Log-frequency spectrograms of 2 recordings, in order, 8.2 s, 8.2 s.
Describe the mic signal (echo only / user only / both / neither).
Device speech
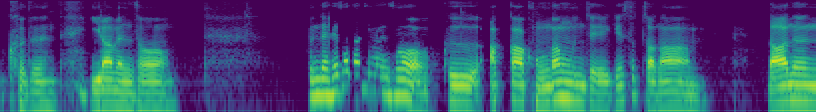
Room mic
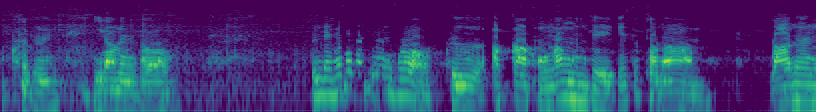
echo only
